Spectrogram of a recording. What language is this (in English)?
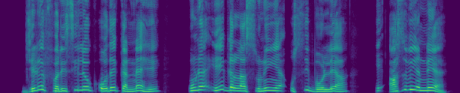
Dogri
